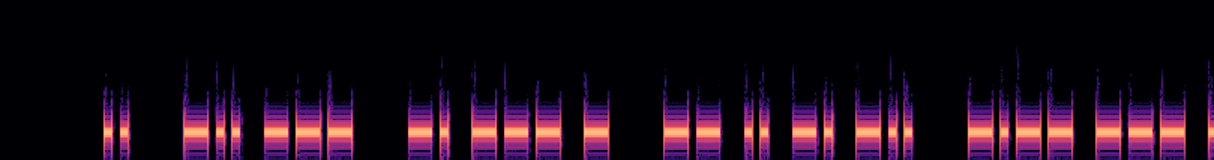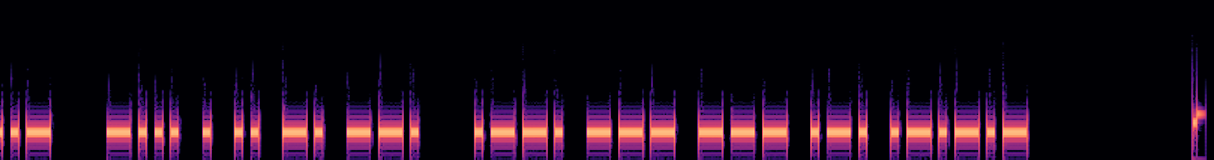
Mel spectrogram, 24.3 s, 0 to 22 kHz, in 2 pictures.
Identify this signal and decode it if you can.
Morse code, heard as a keyed tone, about 14 wpm, 700 Hz. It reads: I DO NOT MIND YOU BEING POOR.
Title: Sentences from Top 1000 Words - Review Part 3 - 15wpm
